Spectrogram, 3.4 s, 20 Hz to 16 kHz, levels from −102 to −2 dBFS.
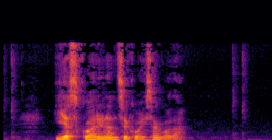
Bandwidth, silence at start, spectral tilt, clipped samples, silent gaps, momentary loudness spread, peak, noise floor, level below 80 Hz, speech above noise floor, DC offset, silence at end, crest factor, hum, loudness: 11.5 kHz; 0.7 s; -5.5 dB/octave; under 0.1%; none; 11 LU; -8 dBFS; -73 dBFS; -66 dBFS; 48 dB; under 0.1%; 1.15 s; 22 dB; none; -26 LUFS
